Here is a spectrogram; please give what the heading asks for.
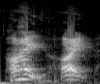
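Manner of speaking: high mock-Japanese chorus; Japanese pilots' cry. Pilots answering their admiral, high mock-Japanese cry. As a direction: chime in like obedient recruits. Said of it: "all these guys are going".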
